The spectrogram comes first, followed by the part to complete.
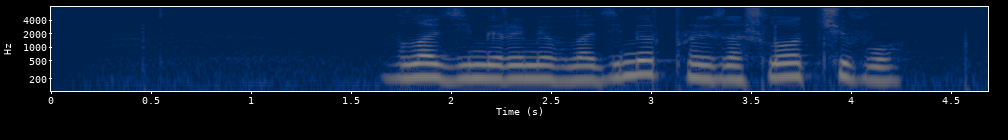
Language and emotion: Russian, neutral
